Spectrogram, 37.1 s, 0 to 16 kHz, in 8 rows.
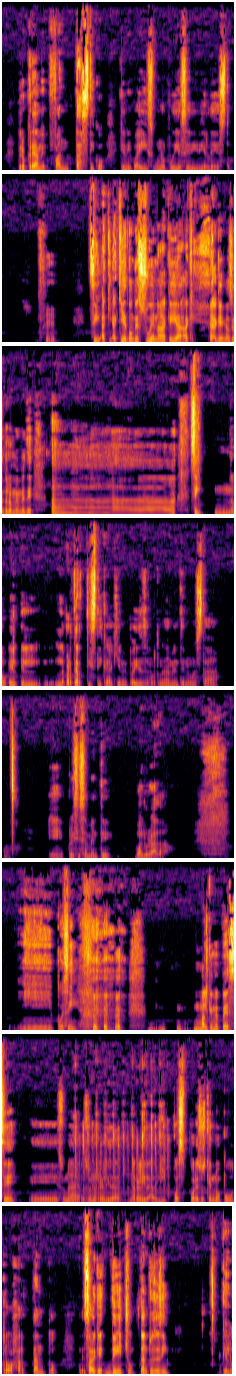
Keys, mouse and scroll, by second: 0.8 click, 3.4-5.3 drag, 5.9-11.1 drag, 11.9-14.0 drag, 14.1 shift+click, 14.5-19.4 shift+drag, 20.2-23.5 drag, 24.1-26.7 drag, 28.7-29.9 drag, 30.1 click, 30.7 ctrl+z, 32.5-36.7 ctrl+drag.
